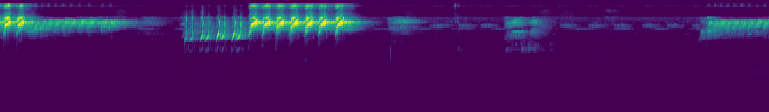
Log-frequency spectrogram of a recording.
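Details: Plamboyan bird singing, its song used to train magpie-robins: high sustained trill, then rapid loud chattering bursts, quick repeated whistled notes, pauses, and a final high buzzy trill.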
